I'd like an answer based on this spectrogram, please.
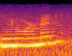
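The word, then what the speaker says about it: Gnorman: And then the other not animal sidekick, fairy sidekick type thing was a gnome and his name was Norman with a G. Don't forget the G. The G is silent.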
